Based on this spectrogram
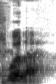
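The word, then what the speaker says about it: Wuille: his name Peter suppose I know it's Willa Willa Willa okay like voila voila voila with her W that's my understanding but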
